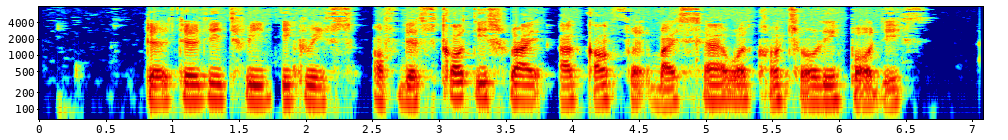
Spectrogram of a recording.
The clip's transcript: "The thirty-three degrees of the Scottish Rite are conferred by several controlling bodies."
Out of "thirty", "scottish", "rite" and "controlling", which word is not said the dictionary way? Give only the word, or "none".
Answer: thirty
